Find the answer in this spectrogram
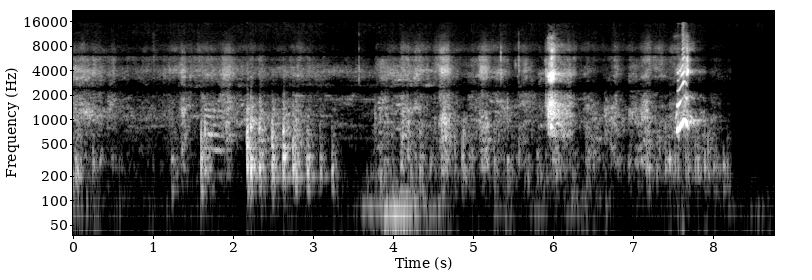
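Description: A small puppy giving high little cries, the loudest a short, sharply rising yelp near the end, with low mumbled voices.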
